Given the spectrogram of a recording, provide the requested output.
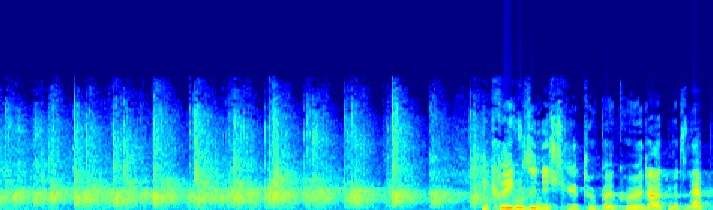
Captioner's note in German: Beifall Freie Demokraten und vereinzelt SPD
